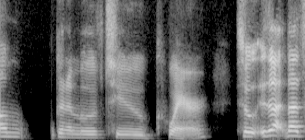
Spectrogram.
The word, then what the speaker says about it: Qwear: yeah so now I'm going to move to quer so is that that's how that's how you would like me to pronounce it qu yeah okay so what is the mission of quer so qu's mission is to improve quality of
